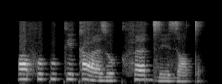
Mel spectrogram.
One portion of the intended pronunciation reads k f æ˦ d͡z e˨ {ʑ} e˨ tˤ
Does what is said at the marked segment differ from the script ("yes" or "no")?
yes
